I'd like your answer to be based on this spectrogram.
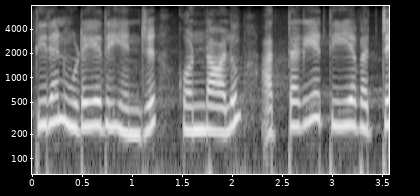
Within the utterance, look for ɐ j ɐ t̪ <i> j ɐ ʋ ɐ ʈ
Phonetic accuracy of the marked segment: incorrect: iː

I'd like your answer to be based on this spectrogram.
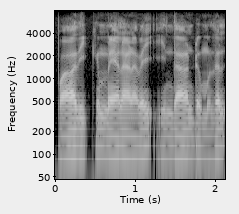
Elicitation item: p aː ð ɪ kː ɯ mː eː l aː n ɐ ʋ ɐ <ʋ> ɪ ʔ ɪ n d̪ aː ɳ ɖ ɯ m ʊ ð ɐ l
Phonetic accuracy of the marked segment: incorrect: none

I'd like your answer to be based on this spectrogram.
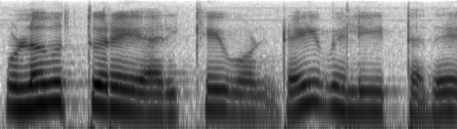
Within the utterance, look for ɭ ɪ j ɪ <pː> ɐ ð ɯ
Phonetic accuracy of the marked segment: incorrect: ʈː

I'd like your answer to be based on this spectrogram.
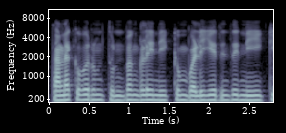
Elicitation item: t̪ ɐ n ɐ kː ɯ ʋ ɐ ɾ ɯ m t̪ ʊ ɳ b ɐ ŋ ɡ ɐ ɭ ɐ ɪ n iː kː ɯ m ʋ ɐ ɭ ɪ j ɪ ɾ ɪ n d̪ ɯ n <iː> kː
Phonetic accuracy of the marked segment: correct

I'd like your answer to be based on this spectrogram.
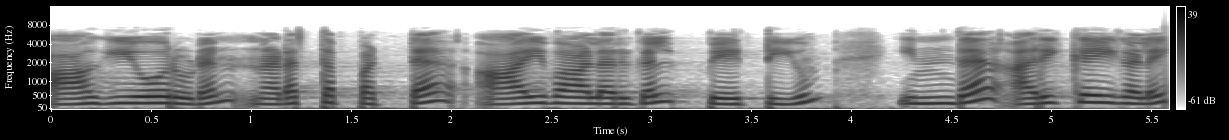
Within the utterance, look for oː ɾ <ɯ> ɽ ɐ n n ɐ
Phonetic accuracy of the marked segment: correct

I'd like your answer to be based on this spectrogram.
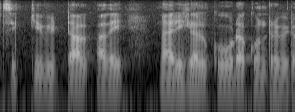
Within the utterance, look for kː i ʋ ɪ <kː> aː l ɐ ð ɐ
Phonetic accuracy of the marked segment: incorrect: ʈː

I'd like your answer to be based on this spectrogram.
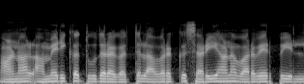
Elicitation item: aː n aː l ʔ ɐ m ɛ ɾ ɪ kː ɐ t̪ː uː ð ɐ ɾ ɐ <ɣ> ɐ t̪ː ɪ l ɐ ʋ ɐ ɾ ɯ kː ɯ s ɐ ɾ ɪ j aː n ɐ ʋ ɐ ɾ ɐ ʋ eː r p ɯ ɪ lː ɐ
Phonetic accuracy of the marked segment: correct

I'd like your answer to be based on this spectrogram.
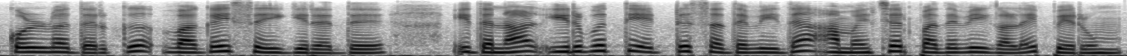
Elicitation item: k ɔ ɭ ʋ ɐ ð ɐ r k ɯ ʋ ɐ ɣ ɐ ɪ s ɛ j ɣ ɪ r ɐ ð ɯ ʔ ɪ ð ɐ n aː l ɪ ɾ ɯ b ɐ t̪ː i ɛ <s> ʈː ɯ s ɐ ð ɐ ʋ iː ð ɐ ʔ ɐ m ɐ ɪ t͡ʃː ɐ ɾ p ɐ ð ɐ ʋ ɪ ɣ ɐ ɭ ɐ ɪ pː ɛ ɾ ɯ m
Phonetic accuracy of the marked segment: incorrect: none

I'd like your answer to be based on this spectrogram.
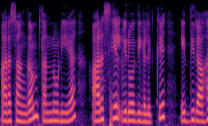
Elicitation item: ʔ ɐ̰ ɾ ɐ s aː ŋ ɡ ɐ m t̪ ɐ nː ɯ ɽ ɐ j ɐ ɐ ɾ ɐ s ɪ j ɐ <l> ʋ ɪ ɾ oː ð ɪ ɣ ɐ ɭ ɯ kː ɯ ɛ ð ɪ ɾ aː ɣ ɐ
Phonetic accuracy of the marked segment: correct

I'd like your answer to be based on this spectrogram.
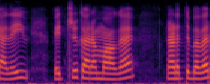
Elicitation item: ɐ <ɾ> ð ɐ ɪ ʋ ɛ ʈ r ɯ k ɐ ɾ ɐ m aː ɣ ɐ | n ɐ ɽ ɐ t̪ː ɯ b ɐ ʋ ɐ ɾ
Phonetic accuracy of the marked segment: incorrect: none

